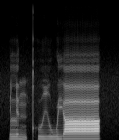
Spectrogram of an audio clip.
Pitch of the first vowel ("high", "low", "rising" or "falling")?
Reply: low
